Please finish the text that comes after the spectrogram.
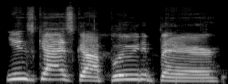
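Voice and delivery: Pittsburgh yinzer voice hyping up the Bluey bear token; Pittsburgh accent. Acted. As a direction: lay the Pittsburgh yinzer talk on thick and slow. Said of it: "we can bring the, uh, Pittsburgh accent on here".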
